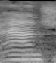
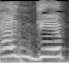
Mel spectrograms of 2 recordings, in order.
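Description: First: The name ends without a hard 'geh' syllable. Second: The name ends with a hard 'geh' syllable. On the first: The speaker calls it wrong. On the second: The speaker calls it right.

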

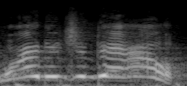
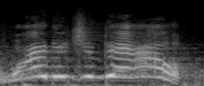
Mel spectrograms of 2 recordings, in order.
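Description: First: It is said in a warm, laughing tone. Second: It is said in a warm, laughing tone.

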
